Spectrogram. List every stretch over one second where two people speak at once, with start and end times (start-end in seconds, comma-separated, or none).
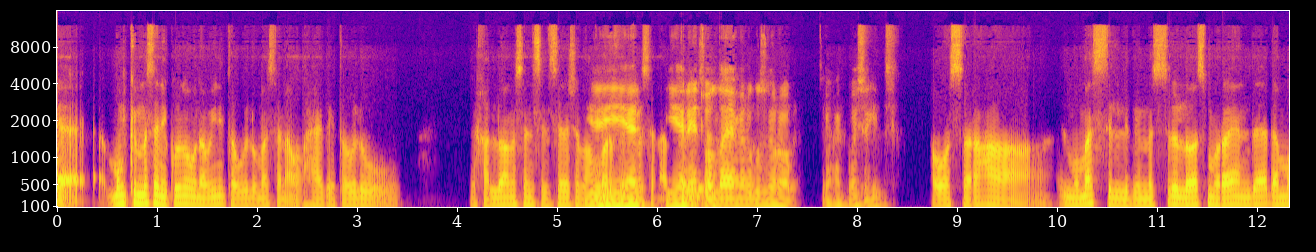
5.2-6.7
